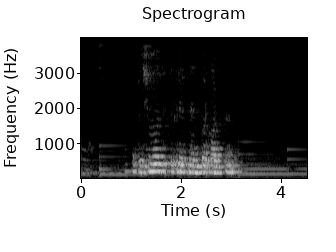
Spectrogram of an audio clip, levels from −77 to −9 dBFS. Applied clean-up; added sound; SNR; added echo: none; Guitar; 18 dB; reverberation time 0.8 s.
